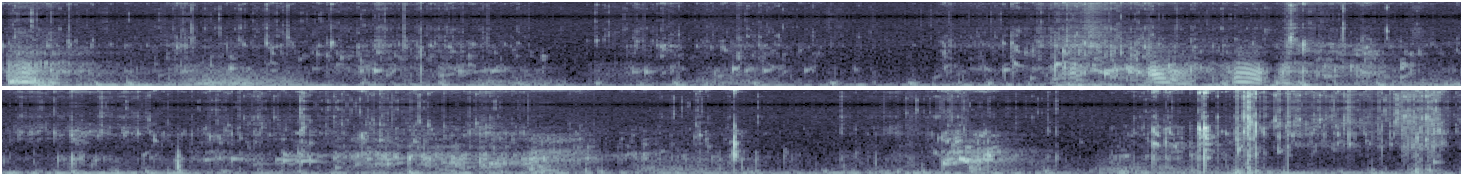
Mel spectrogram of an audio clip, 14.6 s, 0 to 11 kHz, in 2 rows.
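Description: Muffled underwater sound through a submerged GoPro HD Hero 2 in its waterproof housing: a steady low rumble with gurgling and bubbling water. Near the end come sharp splashes and drips as the camera breaks the surface.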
